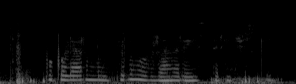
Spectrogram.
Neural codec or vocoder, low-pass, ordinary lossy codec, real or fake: none; 7.2 kHz; MP3, 32 kbps; real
